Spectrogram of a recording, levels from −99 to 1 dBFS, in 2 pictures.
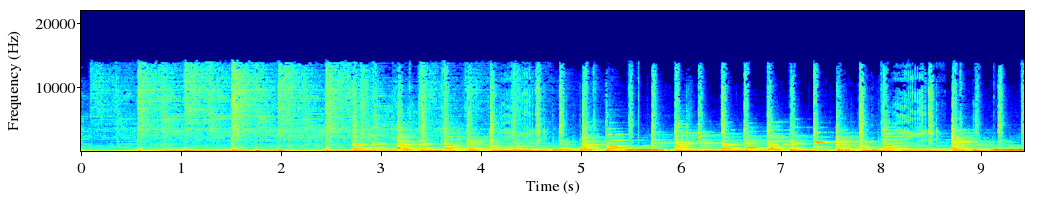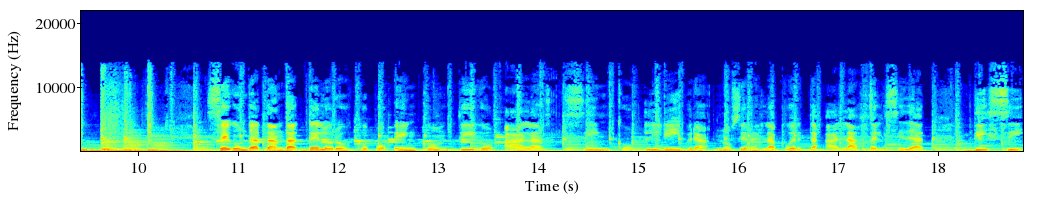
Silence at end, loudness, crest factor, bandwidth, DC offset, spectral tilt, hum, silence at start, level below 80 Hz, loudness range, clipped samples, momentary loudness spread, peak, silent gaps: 0 s; -29 LUFS; 18 dB; 14.5 kHz; under 0.1%; -5.5 dB/octave; none; 0 s; -36 dBFS; 5 LU; under 0.1%; 7 LU; -12 dBFS; none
